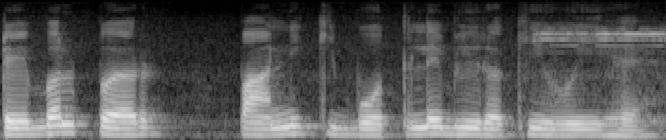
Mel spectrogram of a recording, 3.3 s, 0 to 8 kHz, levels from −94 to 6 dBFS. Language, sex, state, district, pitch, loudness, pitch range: Hindi, male, Jharkhand, Ranchi, 140 Hz, -16 LUFS, 125-145 Hz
